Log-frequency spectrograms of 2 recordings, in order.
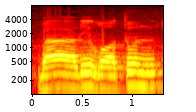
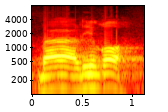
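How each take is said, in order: First: The word ends with a t sound, then continues. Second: The word ends with an h sound and stops. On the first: The reading continues without stopping. "kalau mau nyambung dibaca semua ya. Balighatun atau taknya tamarbutuh ini dibaca tak" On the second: The reader stops at this word. "kalau misalnya berhenti dia berubah menjadi huruf H"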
